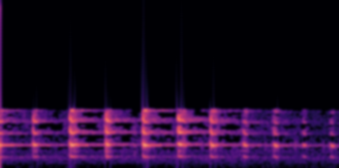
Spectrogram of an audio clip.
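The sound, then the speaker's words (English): A turkey call used to lure turkeys sounds a rapid, evenly spaced series of about ten nasal, hen-like yelps that rise in loudness and then gradually fade. “And then you take something like this and you lure those turkeys in close.”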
